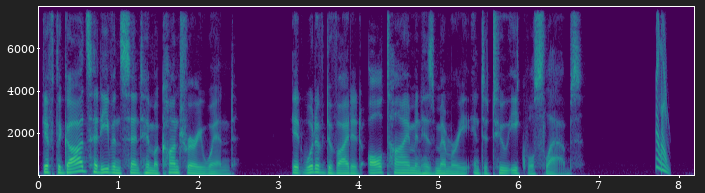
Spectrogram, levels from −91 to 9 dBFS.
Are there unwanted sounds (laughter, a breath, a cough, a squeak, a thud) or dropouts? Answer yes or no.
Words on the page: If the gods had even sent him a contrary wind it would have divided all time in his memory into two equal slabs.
yes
